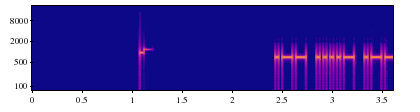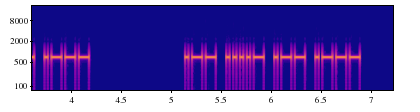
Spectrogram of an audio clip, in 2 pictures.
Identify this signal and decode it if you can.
Morse code, heard as a keyed tone, about 34 wpm, 700 Hz. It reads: W4WJ W4WJ
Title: Call Signs Repeated 2x - 35wpm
